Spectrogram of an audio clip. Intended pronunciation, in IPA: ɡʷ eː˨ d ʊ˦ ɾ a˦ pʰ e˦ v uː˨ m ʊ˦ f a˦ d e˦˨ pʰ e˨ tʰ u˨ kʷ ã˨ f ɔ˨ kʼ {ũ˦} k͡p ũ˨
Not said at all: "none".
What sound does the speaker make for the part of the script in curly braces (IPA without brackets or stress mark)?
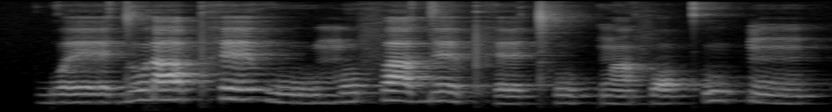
u˦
